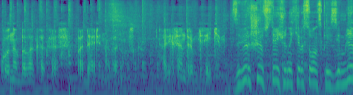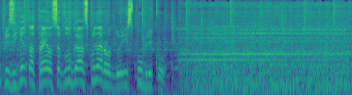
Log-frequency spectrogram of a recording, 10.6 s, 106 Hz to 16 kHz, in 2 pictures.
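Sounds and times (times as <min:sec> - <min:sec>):
speech: 0:00.1 - 0:08.2
faint periodic helicopter rotor beats: 0:00.1 - 0:10.5
helicopter in flight engine drone with low rumble: 0:07.9 - 0:10.5.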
